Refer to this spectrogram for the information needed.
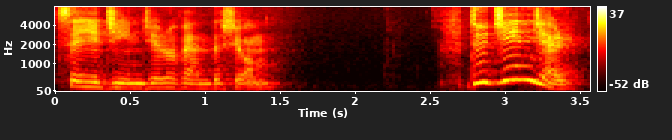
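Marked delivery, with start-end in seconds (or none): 2.7-3.4 very high-pitched called-out voice. Reading a story, Rodolfo calls to Ginger as she turns away: calling out. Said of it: "ropar Rodolfo".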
